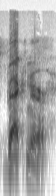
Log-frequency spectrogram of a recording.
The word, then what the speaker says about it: Boeckner: doesn't look like there's no reason for anyone to assume the right pronunciation of that last name there a trick o hi I'm Dan Beckner of operators and you're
